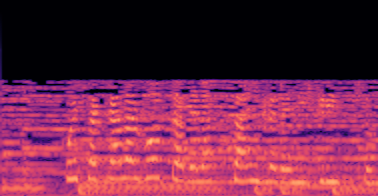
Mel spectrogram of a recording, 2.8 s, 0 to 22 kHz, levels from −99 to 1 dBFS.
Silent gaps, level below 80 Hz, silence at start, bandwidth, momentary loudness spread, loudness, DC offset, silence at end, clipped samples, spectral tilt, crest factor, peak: none; -44 dBFS; 0 s; 4.3 kHz; 5 LU; -21 LUFS; 0.4%; 0 s; under 0.1%; -10 dB/octave; 18 dB; -4 dBFS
